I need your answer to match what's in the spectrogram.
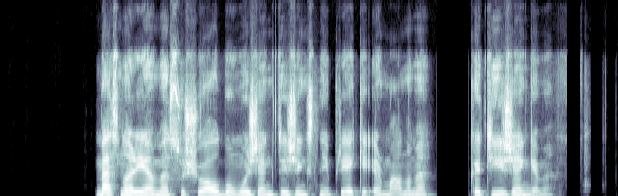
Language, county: Lithuanian, Vilnius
